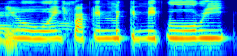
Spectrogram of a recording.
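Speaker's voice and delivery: high, slow, nose-pinched bogan threat; showing how he shuts his nose for the bogan voice; nasal bogan voice. Pretend. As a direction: close the nose with the upper lip and whine. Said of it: "use my upper lip to close my nose".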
